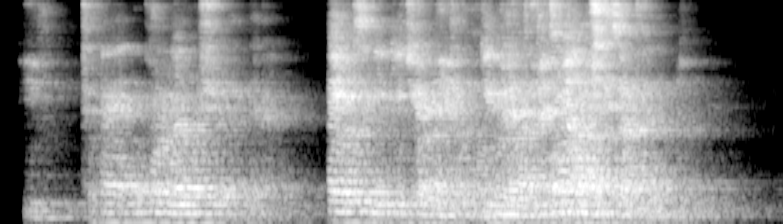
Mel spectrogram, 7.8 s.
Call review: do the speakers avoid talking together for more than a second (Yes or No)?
No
